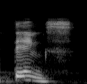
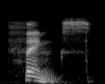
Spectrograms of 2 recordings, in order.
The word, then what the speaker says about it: thanks: late muchos decían así text pero realmente no es así como se debe pronunciar la palabra cierto realmente la palabra se pronuncia con este sonido sense things thanks wright entonces por eso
